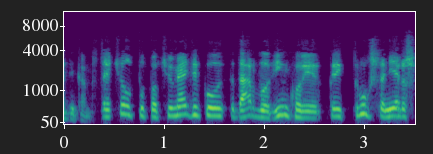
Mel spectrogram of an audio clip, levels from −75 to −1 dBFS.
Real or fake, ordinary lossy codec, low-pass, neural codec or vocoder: fake; MP3, 32 kbps; 7.2 kHz; codec, 16 kHz, 0.8 kbps, ZipCodec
